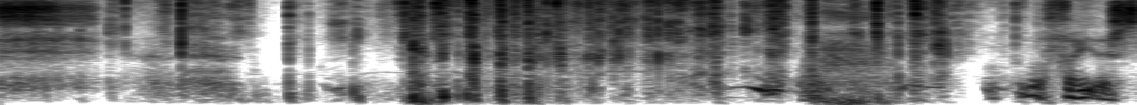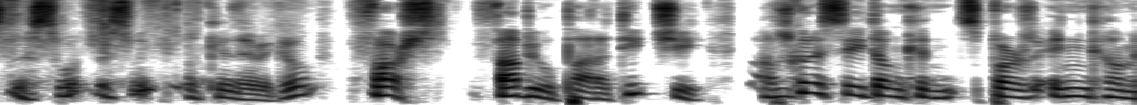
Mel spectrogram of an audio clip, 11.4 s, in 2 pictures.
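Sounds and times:
paper tearing as a gold envelope is opened: 0.5s - 6.9s
speech: 5.2s - 11.3s.

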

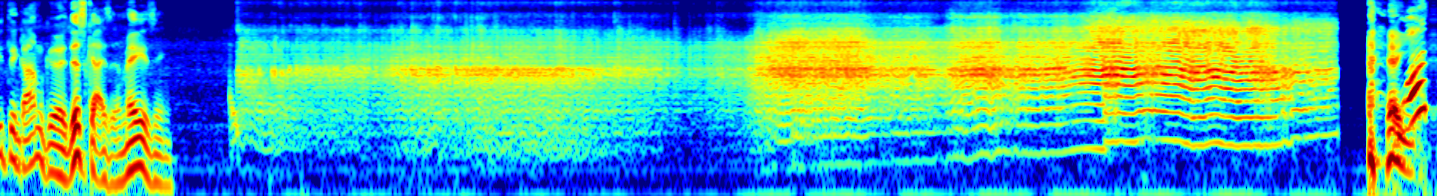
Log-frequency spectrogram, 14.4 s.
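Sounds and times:
speech: 0.0s - 1.8s, 13.9s - 14.3s
long juicy fart from a played video: 2.3s - 13.5s.

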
